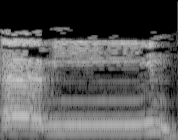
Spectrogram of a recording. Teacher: العارض للسكون من أنواع المد الجائز، يجوز فيه القصر على حركتين آمين، أو التوسط آمين أربعة، أو المد آمين ستة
